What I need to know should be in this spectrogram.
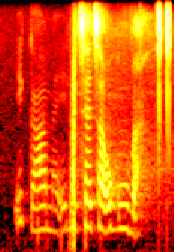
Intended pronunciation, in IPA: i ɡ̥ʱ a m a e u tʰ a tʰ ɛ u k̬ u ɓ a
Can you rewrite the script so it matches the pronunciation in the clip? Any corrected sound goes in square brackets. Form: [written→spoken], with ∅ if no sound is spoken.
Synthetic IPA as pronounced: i ɡ̥ʱ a m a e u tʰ [a→ɛ] tʰ [ɛ→a] u k̬ [u→uː] ɓ a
